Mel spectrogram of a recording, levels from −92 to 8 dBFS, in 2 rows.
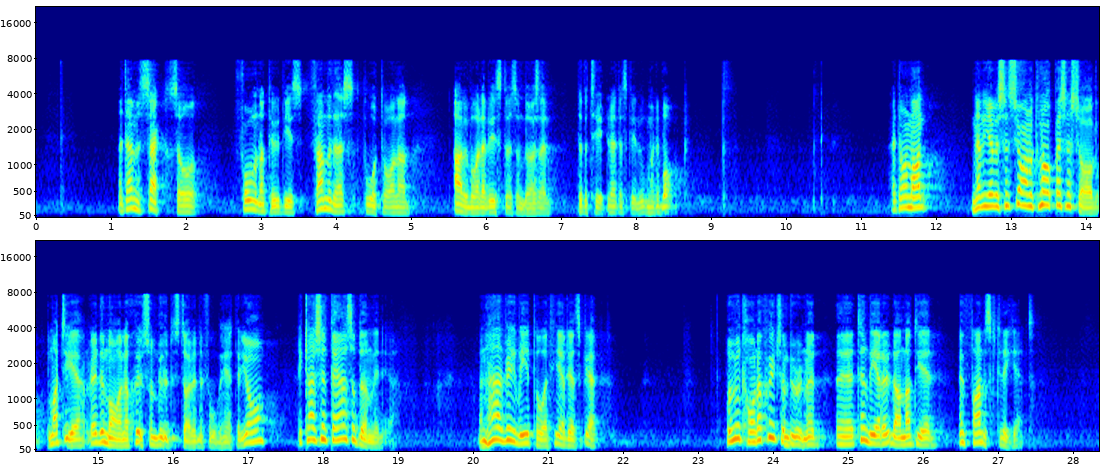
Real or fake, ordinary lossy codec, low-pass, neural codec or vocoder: fake; none; none; codec, 16 kHz, 0.5 kbps, FunCodec, trained on LibriTTS, 25 frames a second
